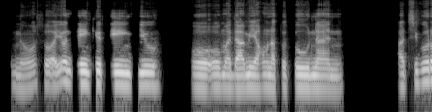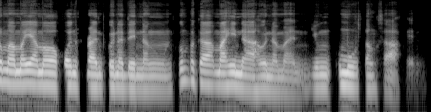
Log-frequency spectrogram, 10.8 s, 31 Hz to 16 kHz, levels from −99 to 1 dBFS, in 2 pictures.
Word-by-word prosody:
'no. 120 0 -8
So 145 -1 -4
ayun, 170 -3 +1
thank 150 0 +3
you, 150 - +4
thank 140 -2 +4
you. 135 -1 +1 0.4
Oo, 125 0 +1
madami 120 0 +1
akong 125 +1 -3
natutunan 120 -1 -1 0.7
at 130 0 -7
siguro 165 +3 +1
mamaya 150 -1 +5
mako-confront 135 -2 +2
ko 130 - 0
na 120 - +1
din 115 -1 0
ng 115 0 -4 0.3
kumbaga 160 -4 -2
mahinahon 130 -5 +1
naman 105 +1 -10
yung 125 0 -3
umutang 130 -4 +1
sa'kin. - - -11
130 Hz, 140 wpm, -23 LUFS, 120-140 Hz, 0.7 s, mamaya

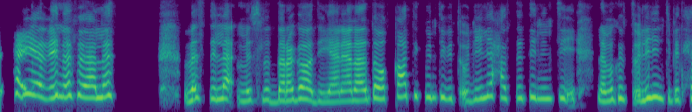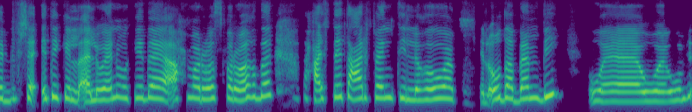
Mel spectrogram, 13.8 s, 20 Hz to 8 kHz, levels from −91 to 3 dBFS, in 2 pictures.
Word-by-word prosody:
هيا 355 -4 +4
بنا 315 +3 +2
فعلًا، 310 0 +2 0.7
بس 255 +3 +1
لأ، 270 -1 0
مش 230 +2 -6
للدرجة 245 +3 +1
دي، 215 -2 -6
يعني 215 +1 -2
أنا 235 0 +2
توقعتِك 310 +5 0
وأنتِ 300 0 -3
بتقولي 270 -3 -4
لي 315 +3 0
حسّيت 285 -1 -7
إن 290 -3 -1
أنتِ 275 +2 -4 0.4
لمّا 225 +2 0
كنتِ 275 0 -1
بتقولي 265 +1 0
لي 305 - +5
أنتِ 275 -4 -2
بتحبّي 245 0 -5
في - - -15
شقتِك 280 +1 -1
الألوان 250 +2 +2
وكده 285 -2 +1
أحمر 280 0 -1
وأصفر 270 0 +1
وأخضر، 310 +7 +2 0.3
وحسيت 280 +4 -1
عارفة 285 +2 +3
إن - - -1
أنتِ 295 -1 -3
اللي 255 -3 +1
هو 270 +3 +2 0.3
الأوضة 280 +8 +2
بمبي 290 +7 +2 0.3
و 225 - -6 0.4
و 220 +1 +1
وم 255 - -3
275 Hz, 180 wpm, -22 LUFS, 245-295 Hz, 0.7 s, لي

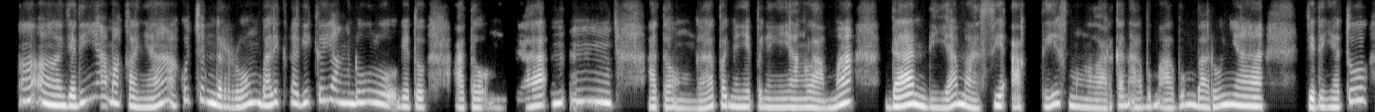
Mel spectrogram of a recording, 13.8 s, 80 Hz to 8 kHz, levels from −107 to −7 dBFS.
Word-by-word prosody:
heeh, 290 -5 +2 0.2
jadinya 260 - 0
makanya 190 -8 -1 0.2
aku 220 - -11
cenderung 210 - +2
balik 235 +6 +1
lagi 250 +1 0
ke - - -7
yang 280 -5 0
dulu 260 -4 0
gitu 180 -1 -1 0.4
atau 170 0 -2
enggak 165 +4 -2
mmm, 275 +1 0 0.4
atau 175 -1 -2
enggak 155 +4 -4
penyanyi-penyanyi 180 -3 -1
yang 170 0 -1
lama 170 - +2 0.3
dan 195 +4 +6
dia 165 +5 -1
masih 200 0 +1
aktif 220 +4 -3
mengeluarkan 170 +2 -3
album-album 175 +2 -4
barunya, 195 +1 +3 0.4
jadinya 175 0 +1
tuh, 290 +5 -3
195 Hz, 120 wpm, -24 LUFS, 170-245 Hz, 0.4 s, dan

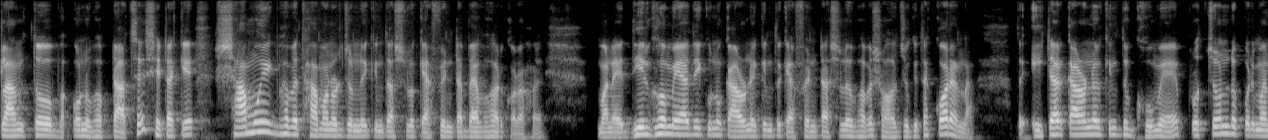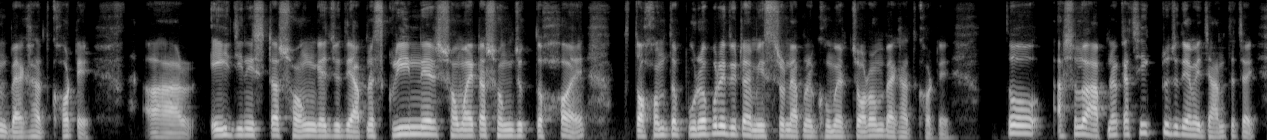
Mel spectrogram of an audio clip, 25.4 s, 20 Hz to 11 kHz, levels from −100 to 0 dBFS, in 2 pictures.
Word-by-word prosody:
ক্লান্ত 130 0 +3 0.2
ব - - -12 0.2
অনুভবটা 120 -1 -1
আছে, 200 - -3
সেটাকে 140 -1 +1 0.4
সাময়িকভাবে 180 0 +4
থামানোর 135 -1 +3
জন্যই 125 -1 0
কিন্তু 120 -2 -3
আসলে 120 +2 -4
ক্যাফেইনটা 110 +1 -2
ব্যবহার 110 0 +1
করা 85 - -5
হয়। - - -11 0.6
মানে 105 0 +2 0.2
দীর্ঘমেয়াদী 165 0 +5
কোন 150 - -3
কারণে 120 +1 +4
কিন্তু 130 -1 -4
ক্যাফেইনটা 115 +2 -3
আসলে 130 +3 -6
ওইভাবে 120 +3 -3
সহযোগিতা 115 +6 -4
করে 175 0 +6
না। - - -9 0.4
তো - - -11 0.2
এইটার 155 +6 +4
কারণেও 160 +1 +5
কিন্তু 155 -1 -4 0.2
ঘুমে 120 0 0 0.2
প্রচণ্ড 170 +5 0
পরিমাণ 135 -2 +1
ব্যাঘাত 110 0 -1
ঘটে। - - -2 0.8
আর 100 -1 +2 0.4
এই 145 - +3
জিনিসটার 145 -1 -1
সঙ্গে 130 +1 +2
যদি 125 0 -1
আপনার 130 +2 -2
স্ক্রিনের 165 +1 +3
সময়টা 135 0 +2
সংযুক্ত 135 0 -2 0.2
হয়, - - +1 0.6
তখন 145 +4 +2
তো - - +5
পুরোপুরি 165 +4 +3
২ 160 -1 0
টার 150 -3 +2
মিশ্রণে 125 +1 -1
আপনার 120 -1 -3
ঘুমের 120 -1 -2
চরম 130 +3 +1
ব্যাঘাত 110 -3 -2
ঘটে। - - -8 0.6
তো 195 - +4 0.5
আসলে 170 0 0
আপনার 150 +3 -5
কাছে 160 +3 -5
একটু 205 +1 -9
যদি 170 -2 -1
আমি 140 - +1
জানতে 110 +2 -5
চাই, - - -2
135 Hz, 150 wpm, -25 LUFS, 120-160 Hz, 0.8 s, করে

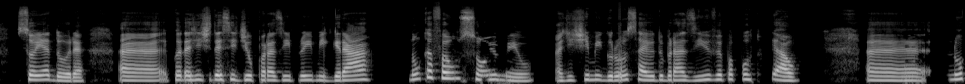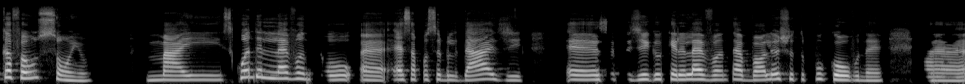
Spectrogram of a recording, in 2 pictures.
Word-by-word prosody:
sonhadora. 185 -7 +1 0.3
Hã, 180 -1 +2
quando 210 -1 +1
a - - +5
gente 210 0 -2
decidiu, 215 -1 +1
por 200 0 -2
exemplo, 195 0 -2
imigrar, 200 +3 +2 0.3
nunca 255 +8 0
foi 290 -2 +4
um 280 0 -2
sonho 225 -4 0
meu, 170 -3 -3 0.2
a 180 - -2
gente 185 0 -3
imigrou, 205 -1 0
saiu 210 -3 +1
do 205 - -3
Brasil, 195 -1 -1
e - - -1
veio 225 0 -1
para 230 - -2
Portugal. 220 -5 0 0.7
Hã, 185 -2 0 0.2
nunca 250 +8 +3
foi 305 -2 +4
um 305 +2 -1
sonho, 195 - -1 0.5
mas 205 +1 0
quando 335 +2 +1
ele 315 -4 +2
levantou, 250 -6 0
eh, 195 -3 +1
essa 220 +1 +1
possibilidade, 205 -1 -1 0.5
eh, 215 0 +2
eu - - 0
sempre 235 0 -15
digo 230 +2 +1
que 245 - -3
ele 225 -1 +5
levanta 225 -1 +3
a - - +3
bola 205 +2 0
e - - +5
eu - - +2
chuto 240 -2 -6
para 250 - -4
o - - -7
gol, 205 -4 +4
né. 180 -1 -4 0.4
Ah 175 -1 -1
210 Hz, 165 wpm, -22 LUFS, 195-230 Hz, 0.7 s, a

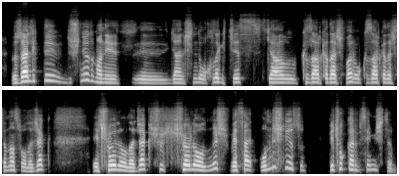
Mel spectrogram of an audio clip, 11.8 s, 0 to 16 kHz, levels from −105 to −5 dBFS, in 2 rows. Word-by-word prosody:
özellikle 215 +1 +5
düşünüyordum, 240 +8 -5
hani, 160 -4 -1 0.2
eee, 140 -3 -7
"Yani 155 -2 -2
şimdi 170 +3 -7
okula 175 +4 -3
gideceğiz. 175 +2 -8
Yahu 160 -2 0
kız 170 0 -8
arkadaş 175 -1 +1
var, 185 +1 +3
o 165 -2 -5
kız 160 +1 -13
arkadaşla 170 0 -2
nasıl 185 -4 -2
olacak 150 +8 -2 0.6
e, 160 - 0
şöyle 195 +3 +6
olacak, 165 +6 +3
şu 210 - -5
şöyle 205 +2 +3
olmuş 185 +6 0
vs." 175 +3 +1 0.2
Onu 185 +7 -1
düşünüyorsun 260 - -3 0.4
ve 195 - +2
çok 245 +6 -4
garipsemiştim. 195 - -3
175 Hz, 145 wpm, -25 LUFS, 160-200 Hz, 0.6 s, şöyle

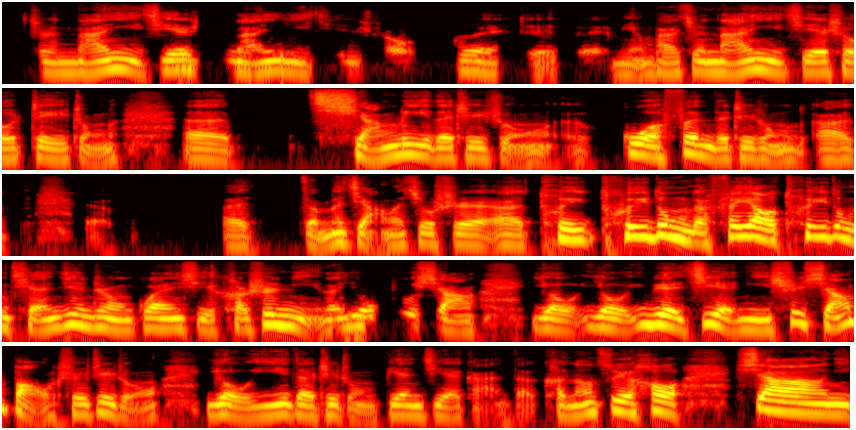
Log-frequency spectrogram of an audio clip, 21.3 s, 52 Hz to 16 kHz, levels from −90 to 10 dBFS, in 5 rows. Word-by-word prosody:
就 - - -10
是 120 - -7
难 125 +5 -2
以 140 -4 -1
接 140 +6 -2 0.2
难 120 -1 -6
以 125 -3 -3
接 - - -24
受， - - -13 0.2
对 - - -5
对 - - -12
对， - - -16 0.2
明 - - -11
白。 115 -1 -7
就 130 +2 -5
难 125 +2 -1
以 130 - -1
接 125 +1 0
受 120 -1 -1
这 120 -3 -5
种， 125 - -10 0.3
呃， 115 -4 -3 0.4
强 130 +6 0
力 160 -1 +1
的 125 -3 0
这 125 -1 -5
种， - - -10
呃， - - -20
过 165 -4 +5
分 145 +1 +2
的 120 - -1
这 125 - -5
种， 120 -2 -8
呃 115 0 -6 0.5
呃 - - -19 0.6
呃， - - -7 0.2
怎 - - -4
么 135 - 0
讲 140 +1 -3
呢？ 115 - -6
就 130 +1 -4
是， 125 0 -2
呃， 115 0 -2
推 170 +4 +2
推 210 +3 +4
动 200 -6 +6
的 135 - +3
非 210 +10 +3
要 195 -6 +10
推 205 +4 -2
动 175 -8 0
前 140 - -2
进 175 -1 0
这 155 - -2
种 130 -3 0
关 140 -1 +2
系， 135 -3 -5
可 130 +2 -5
是 185 - +2
你 170 -4 0
呢 130 - -5
又 160 +1 -1
不 370 - -6
想 - - -3 0.2
有 - - -1
有 - - +1
越 180 -5 +5
界， 185 +1 +2
你 130 -1 -1
是 205 +10 -2
想 200 +2 +1
保 - - 0
持 140 -1 -5
这 155 - -2
种 - - -10 0.2
友 110 - +1
谊 130 +5 0
的 135 -3 0
这 135 - -5
种 85 - -12
边 130 -2 -3
界 - - -7
感 - - -16
的。 - - -14
可 - - -7
能 140 +5 -2
最 165 0 +3
后 160 -6 +4 0.3
像 160 -5 +7
你 140 - +3
135 Hz, 255 characters per minute, -22 LUFS, 125-165 Hz, 0.6 s, 要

